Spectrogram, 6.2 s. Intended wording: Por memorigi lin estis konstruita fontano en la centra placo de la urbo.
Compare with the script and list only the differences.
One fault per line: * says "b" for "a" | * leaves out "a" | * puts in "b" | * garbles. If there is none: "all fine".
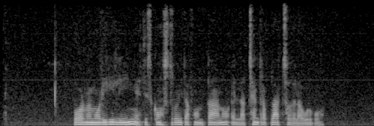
all fine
